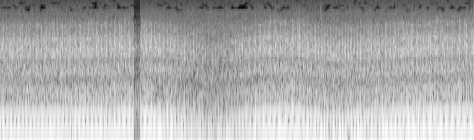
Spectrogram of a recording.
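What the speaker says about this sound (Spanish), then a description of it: "Suena el helicóptero por ahí a lo lejos." A helicopter in the Project Zomboid video game drones far off as a steady low rotor rumble under constant broadband noise, with no talk over it.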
